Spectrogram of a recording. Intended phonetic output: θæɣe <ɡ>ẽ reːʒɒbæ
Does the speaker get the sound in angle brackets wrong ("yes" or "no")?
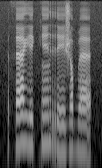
yes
